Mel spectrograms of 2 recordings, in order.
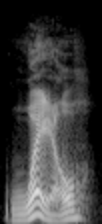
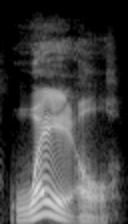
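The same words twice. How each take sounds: First: It is said in a Southern drawl, two syllables. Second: It is said in a Southern drawl, two syllables.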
